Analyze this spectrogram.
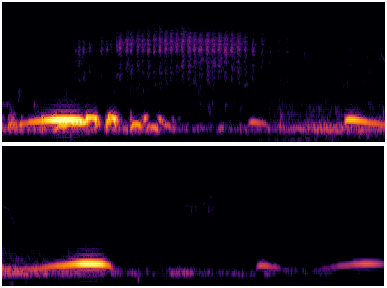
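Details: A Namaqua dove (Oena capensis) in Kenya gives soft, low, hollow coos: long drawn notes that swell and bend slightly upward, then fainter coos trailing off. A brief high hiss sounds early on.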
